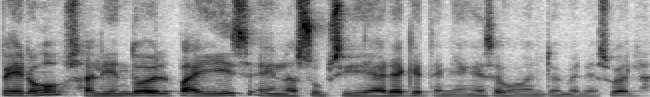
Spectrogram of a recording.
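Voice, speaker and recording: The recording is very clean against a silent background. A man's fairly quick speech keeps a fairly even intonation. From Peru. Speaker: business executive. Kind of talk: interview. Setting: studio. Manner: hesitant, many fillers and repetitions.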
